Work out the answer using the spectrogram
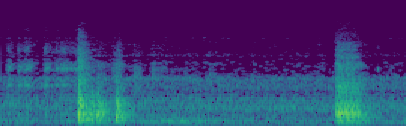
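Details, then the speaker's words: Two short, squeaky creaks as the Monster is rocked sideways, quiet between; it doesn't re-center and stays pushed to either side, which the owner takes as something seizing up, like a dry, binding suspension pivot. "when i rock the monster sideways [Music] that's when i'm getting creaking and it's not centering"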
